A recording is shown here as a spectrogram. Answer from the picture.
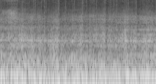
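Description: Motorcycle under way at road speed: a steady low rumble of engine and wind noise on the bike-mounted microphone.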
